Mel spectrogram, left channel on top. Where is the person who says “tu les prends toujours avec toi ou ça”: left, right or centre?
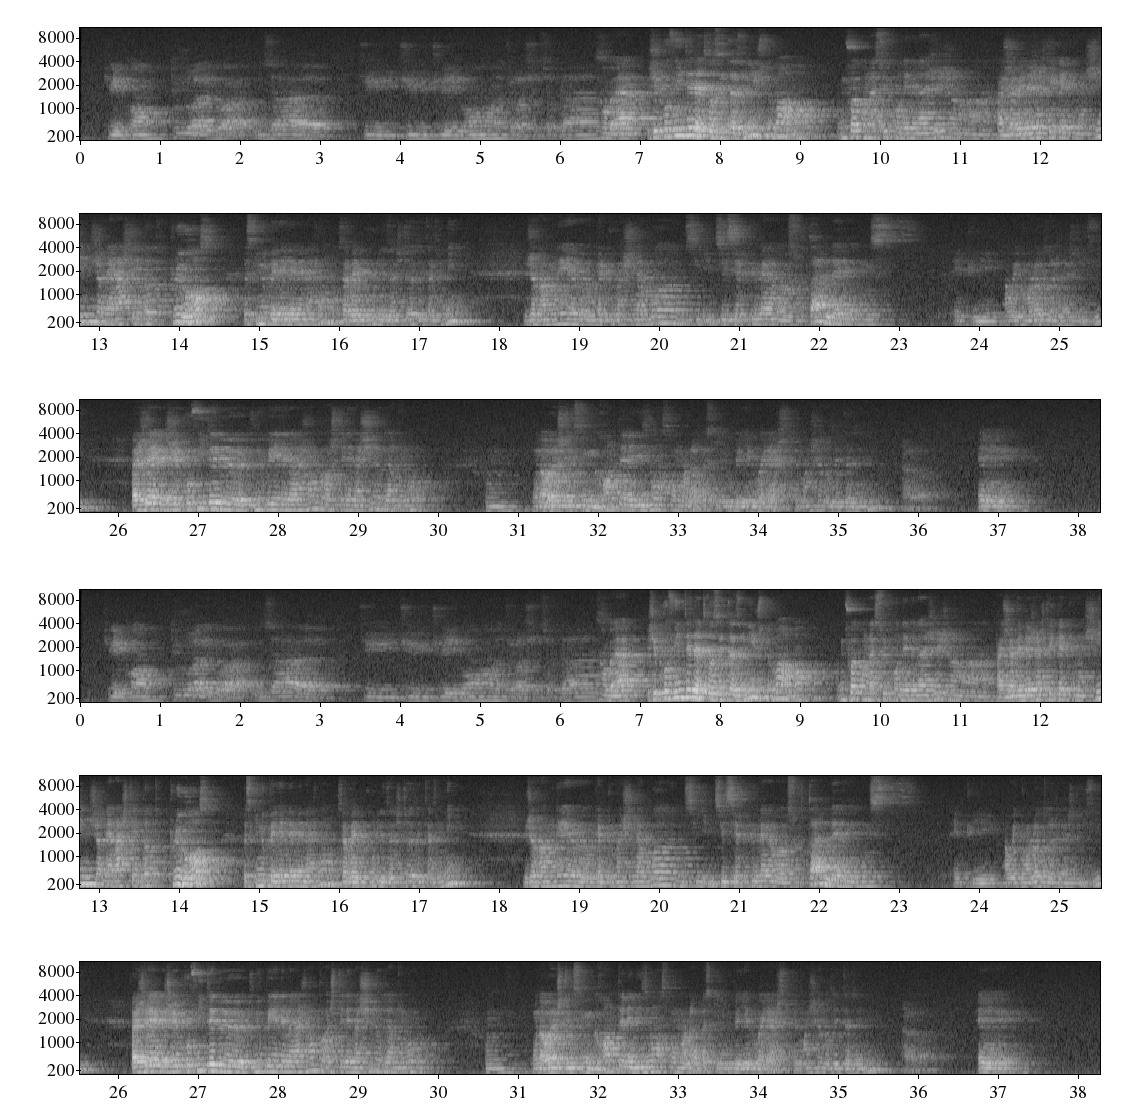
Centre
